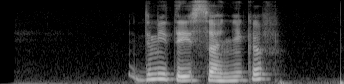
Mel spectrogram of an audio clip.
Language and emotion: Russian, neutral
